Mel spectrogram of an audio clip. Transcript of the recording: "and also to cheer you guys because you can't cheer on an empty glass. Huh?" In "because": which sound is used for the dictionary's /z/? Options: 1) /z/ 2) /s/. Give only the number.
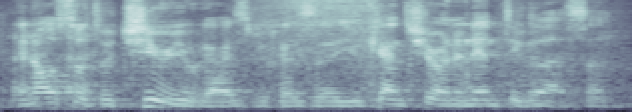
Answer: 1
